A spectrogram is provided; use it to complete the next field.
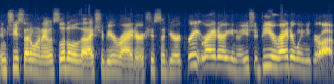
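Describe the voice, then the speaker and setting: Against a quiet background, a woman with a Californian accent speaks at a fairly high pitch with ordinary pitch variation, in a dry, close sound with no echo. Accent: Californian American English. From San Francisco Bay Area, California. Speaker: author. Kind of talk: audience Q&A. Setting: library event with audience.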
